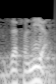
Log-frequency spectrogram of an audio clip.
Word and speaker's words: Zephaniah: Is that the way you pronounce it in English? We say Zephaniah.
